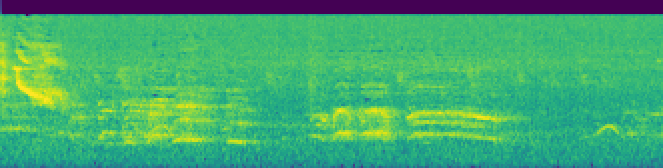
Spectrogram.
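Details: Asian barred owlet uttering rolling, chattering notes in several uneven bursts, with a sharp higher chirp at the start and a brief upslurred whistle near the end.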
